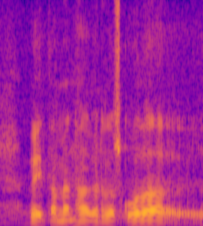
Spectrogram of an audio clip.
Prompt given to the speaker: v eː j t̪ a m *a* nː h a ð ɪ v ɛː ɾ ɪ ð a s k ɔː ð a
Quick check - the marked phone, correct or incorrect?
incorrect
